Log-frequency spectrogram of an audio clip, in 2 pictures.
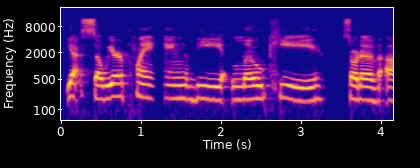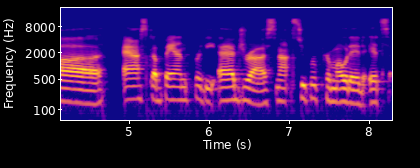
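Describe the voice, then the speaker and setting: A woman's voice: deep voice, steady tone, slow, few pauses. A woman with a Midwestern accent, a band member chatting as an interview guest in a laid-back, joking, self-deprecating way. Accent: Midwestern American. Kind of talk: casual interview chat.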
